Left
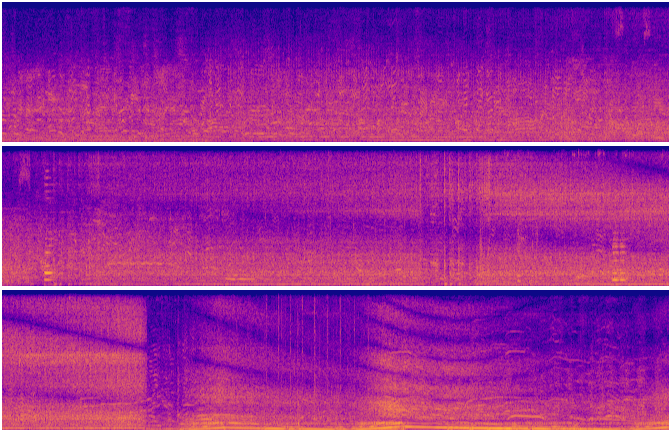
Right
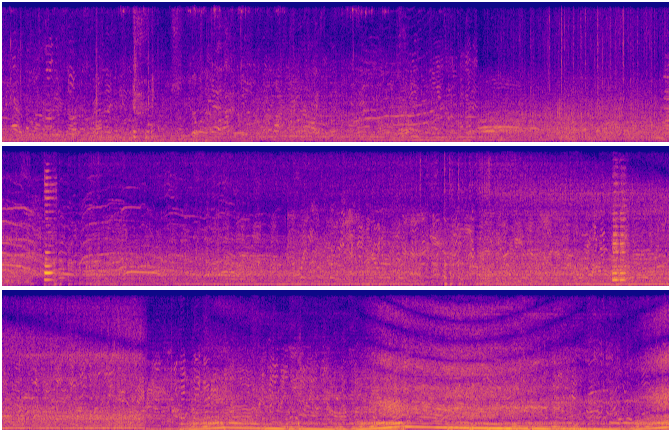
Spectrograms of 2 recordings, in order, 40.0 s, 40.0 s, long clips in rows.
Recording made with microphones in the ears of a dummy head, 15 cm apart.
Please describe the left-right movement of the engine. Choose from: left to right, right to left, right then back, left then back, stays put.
left to right.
